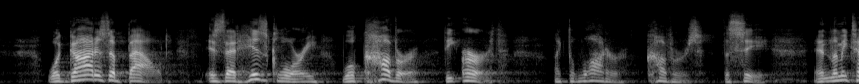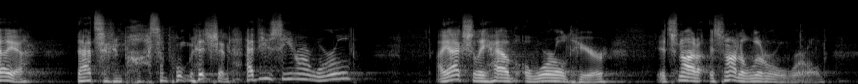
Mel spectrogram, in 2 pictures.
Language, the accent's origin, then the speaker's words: English; Baltimore, Maryland, United States; because I grew up in Baltimore, and the Baltimore Orioles used to be really good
